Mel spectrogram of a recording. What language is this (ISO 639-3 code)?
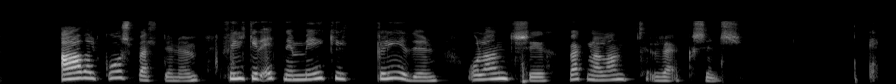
isl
